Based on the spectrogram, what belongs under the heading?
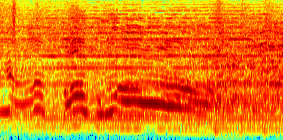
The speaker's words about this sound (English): Oh, look at them cheering that little pipsqueak. Let them cheer.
